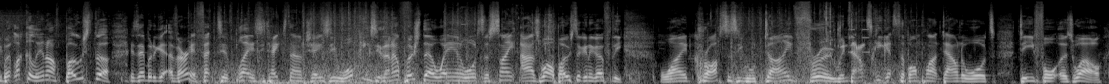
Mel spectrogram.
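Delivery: brisk play-by-play call; esports caster. Real, not acted. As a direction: keep the round moving. Caster calls live round.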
